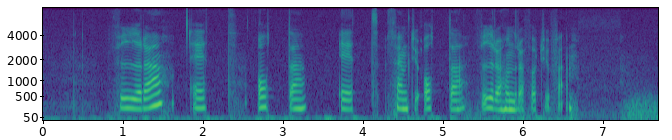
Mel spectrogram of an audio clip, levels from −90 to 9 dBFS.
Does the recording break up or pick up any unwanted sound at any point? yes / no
no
